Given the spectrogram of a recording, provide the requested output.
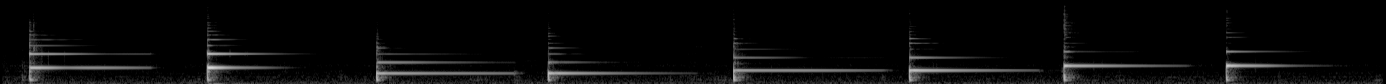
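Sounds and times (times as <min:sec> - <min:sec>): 
ukulele playing: 0:00.1 - 0:13.6.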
